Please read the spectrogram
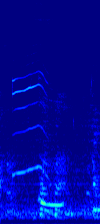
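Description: A short, high-pitched mewing squeak, held level for about half a second and then falling away, followed by a brief lower note. It stands in for a turtle's sneeze.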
